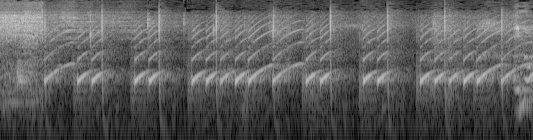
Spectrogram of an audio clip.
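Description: An electronic chirping sound: quick rising tones repeating steadily several times a second, in an alarm-like pattern.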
